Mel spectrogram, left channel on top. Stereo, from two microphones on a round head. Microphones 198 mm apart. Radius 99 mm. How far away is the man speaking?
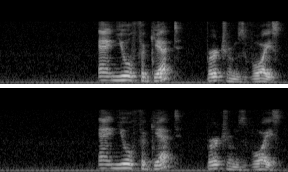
About 1.9 m.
